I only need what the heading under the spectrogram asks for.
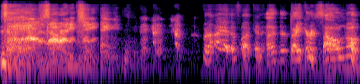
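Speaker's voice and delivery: words collapsing into breathless laughter; real high, helpless laughing speech. Real, not acted. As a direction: try to talk while cracking up. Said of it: "cannot help but just sit here and laugh".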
